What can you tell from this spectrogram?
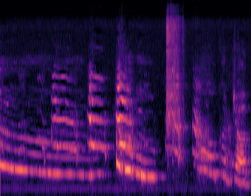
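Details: Pet beagle giving a long, steady howl that breaks into several shorter wavering bays, with a sharp noisy burst in the middle and then more falling howls.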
